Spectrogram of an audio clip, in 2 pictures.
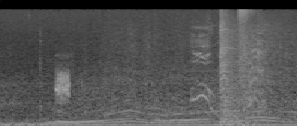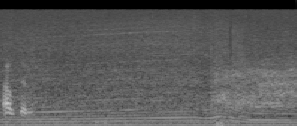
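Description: A car engine revs as the car pulls away.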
